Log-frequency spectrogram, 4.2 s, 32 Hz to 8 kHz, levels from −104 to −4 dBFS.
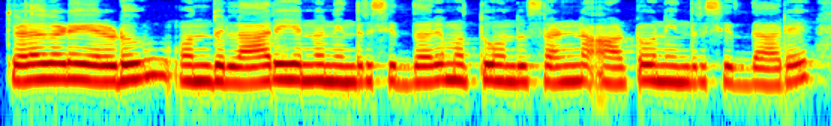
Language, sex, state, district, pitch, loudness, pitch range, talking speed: Kannada, female, Karnataka, Koppal, 230 Hz, -13 LUFS, 220-240 Hz, 145 wpm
